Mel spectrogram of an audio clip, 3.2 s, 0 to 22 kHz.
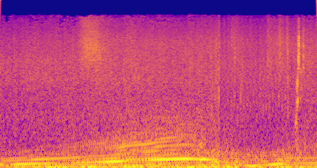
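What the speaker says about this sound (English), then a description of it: "the exhaust note on this is phenomenal. I can't believe this is a stock exhaust." A stock-exhaust BMW X3 M40i SUV roars loudly and steadily through city streets, its engine note rising and falling with rhythmic harmonic sweeps and a few faint crackles near the end.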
